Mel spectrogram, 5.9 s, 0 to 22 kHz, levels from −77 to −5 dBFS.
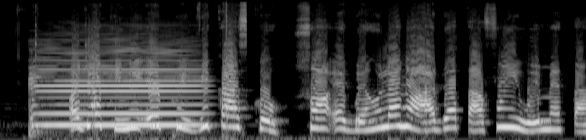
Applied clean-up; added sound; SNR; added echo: none; Bowed string instrument; 1 dB; none.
